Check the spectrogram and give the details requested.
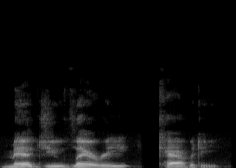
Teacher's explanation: you've got a strong stress on the first syllable med and then you've got a lesser stress on the third syllable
